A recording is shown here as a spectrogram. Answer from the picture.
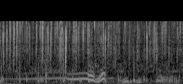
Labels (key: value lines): label: biophony, cascading saw
recorder: SoundTrap 600 or HydroMoth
